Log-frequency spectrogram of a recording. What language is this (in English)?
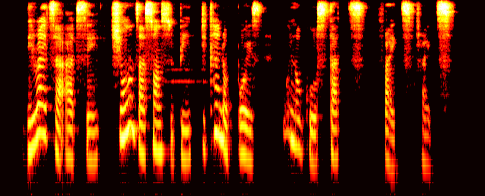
Nigerian Pidgin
